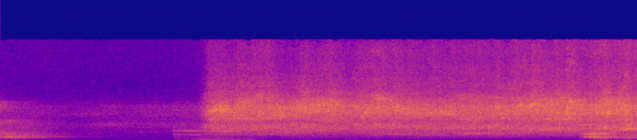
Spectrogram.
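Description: A short low tone, then from about two seconds in a steady, even hiss that holds at one level.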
